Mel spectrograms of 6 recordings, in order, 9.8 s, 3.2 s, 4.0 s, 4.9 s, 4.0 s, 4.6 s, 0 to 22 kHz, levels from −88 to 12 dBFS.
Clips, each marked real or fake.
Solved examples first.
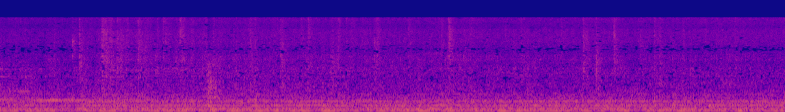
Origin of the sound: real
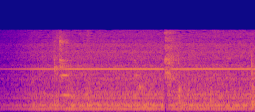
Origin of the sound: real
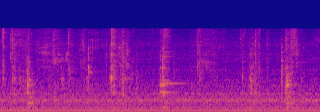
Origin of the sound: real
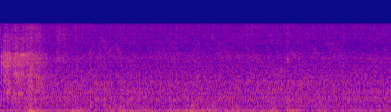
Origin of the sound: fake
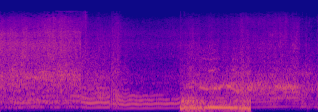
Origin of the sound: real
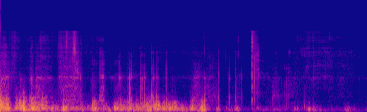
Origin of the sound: fake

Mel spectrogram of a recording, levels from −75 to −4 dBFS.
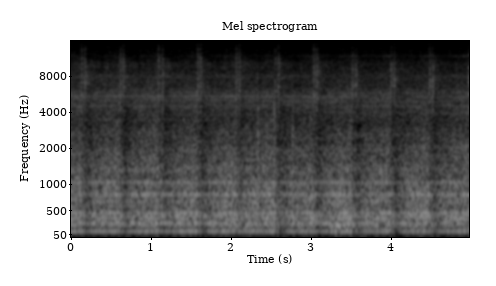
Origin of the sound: real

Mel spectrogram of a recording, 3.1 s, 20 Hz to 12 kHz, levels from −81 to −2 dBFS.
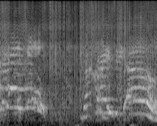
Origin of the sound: fake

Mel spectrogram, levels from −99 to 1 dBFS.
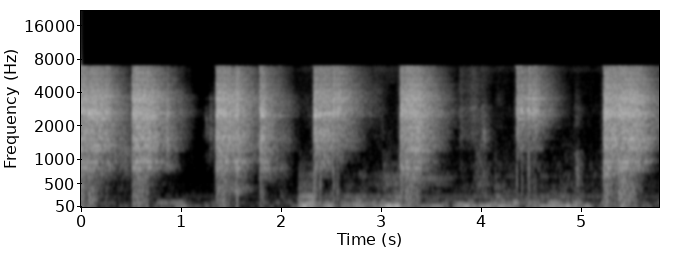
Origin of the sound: real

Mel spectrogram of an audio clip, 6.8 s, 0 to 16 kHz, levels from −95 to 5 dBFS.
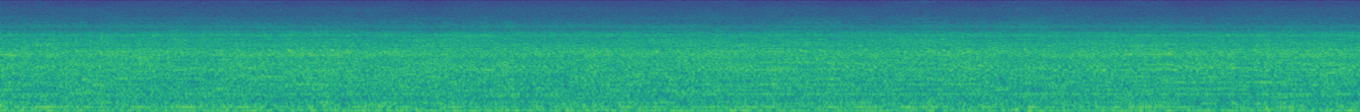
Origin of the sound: fake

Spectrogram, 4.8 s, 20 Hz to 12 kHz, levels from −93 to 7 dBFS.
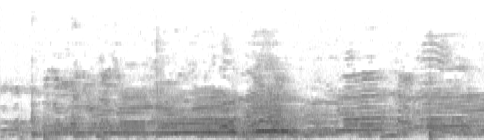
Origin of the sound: real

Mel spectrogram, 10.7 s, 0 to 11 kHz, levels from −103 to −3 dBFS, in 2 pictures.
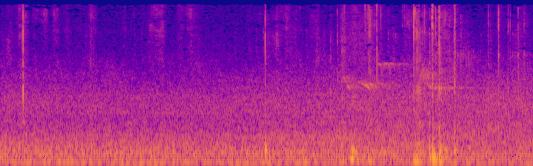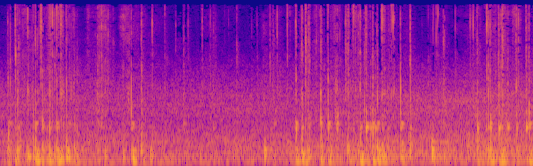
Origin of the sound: real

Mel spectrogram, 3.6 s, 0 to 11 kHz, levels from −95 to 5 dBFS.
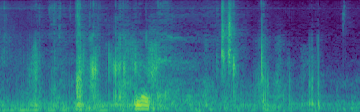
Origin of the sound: fake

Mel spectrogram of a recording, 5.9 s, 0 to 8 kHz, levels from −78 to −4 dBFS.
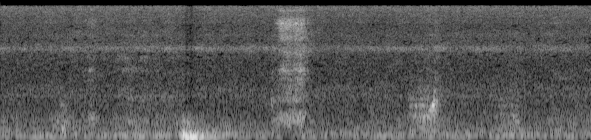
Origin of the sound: real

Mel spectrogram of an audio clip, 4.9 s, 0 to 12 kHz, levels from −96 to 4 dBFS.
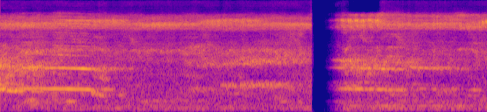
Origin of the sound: fake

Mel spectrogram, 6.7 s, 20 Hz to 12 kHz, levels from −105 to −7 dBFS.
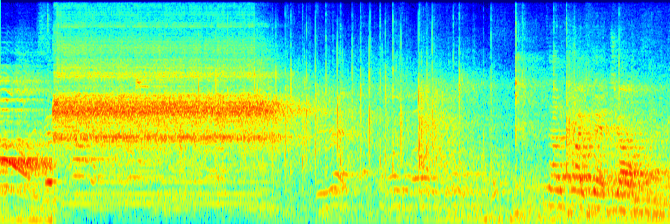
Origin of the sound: real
